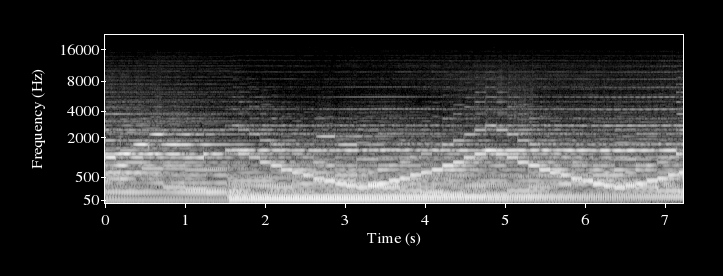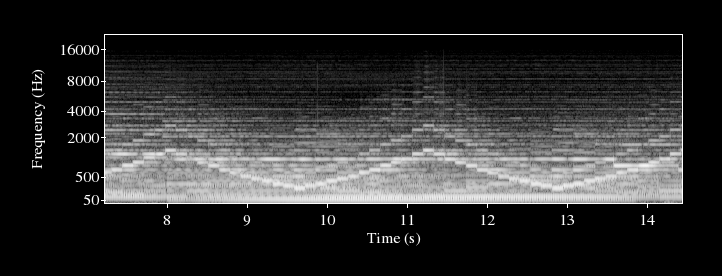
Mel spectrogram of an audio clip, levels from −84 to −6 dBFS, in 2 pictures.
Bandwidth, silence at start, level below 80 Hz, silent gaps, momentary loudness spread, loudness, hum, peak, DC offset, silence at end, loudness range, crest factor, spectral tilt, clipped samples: 10.5 kHz; 0 s; -22 dBFS; none; 2 LU; -15 LUFS; none; -4 dBFS; under 0.1%; 0 s; 1 LU; 12 dB; -8.5 dB/octave; under 0.1%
